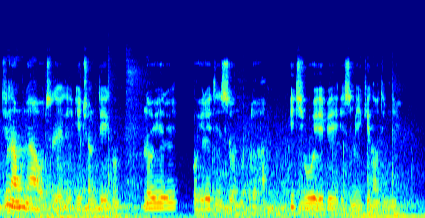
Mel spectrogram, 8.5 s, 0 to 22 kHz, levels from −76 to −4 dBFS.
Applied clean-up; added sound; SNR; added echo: none; Run; 6 dB; none.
